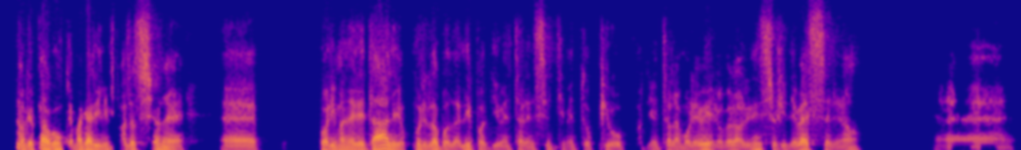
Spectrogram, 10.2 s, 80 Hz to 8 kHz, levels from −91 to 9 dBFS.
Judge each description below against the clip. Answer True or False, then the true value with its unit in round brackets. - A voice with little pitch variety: False (3.6 semitones)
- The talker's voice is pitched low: True (105 Hz)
